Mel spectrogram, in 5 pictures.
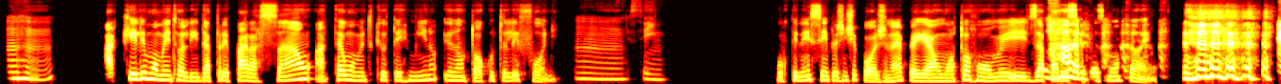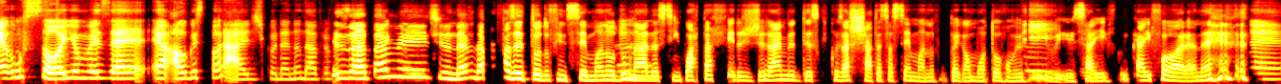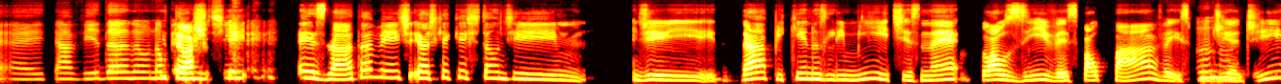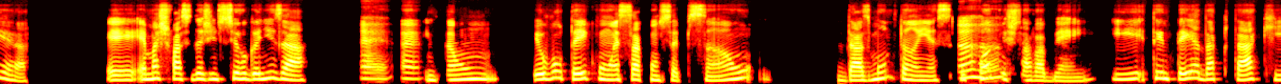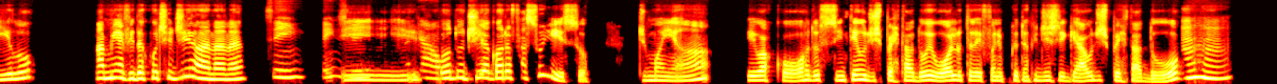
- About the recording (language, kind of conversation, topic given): Portuguese, podcast, Você já tentou fazer um detox digital? Como foi?
- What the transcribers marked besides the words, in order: static; in English: "motorhome"; laughing while speaking: "Claro"; laugh; distorted speech; laughing while speaking: "Exatamente"; in English: "motorhome"; chuckle; chuckle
